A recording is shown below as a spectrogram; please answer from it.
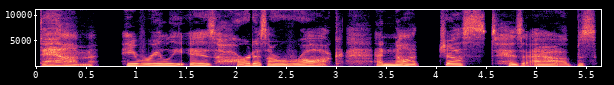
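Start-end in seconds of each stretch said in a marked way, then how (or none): none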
